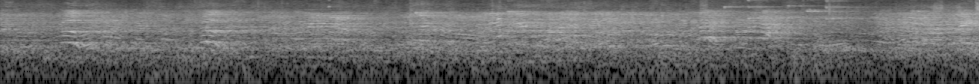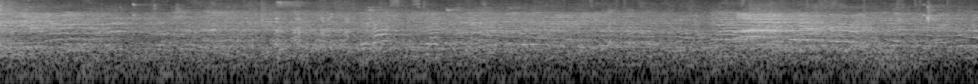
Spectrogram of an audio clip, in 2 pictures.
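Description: A crowd of young girls chatter and cheer loudly in a large echoing hall.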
